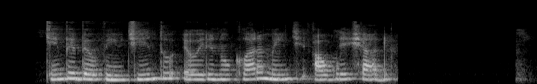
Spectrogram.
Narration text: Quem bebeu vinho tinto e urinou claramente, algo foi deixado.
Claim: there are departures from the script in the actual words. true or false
true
